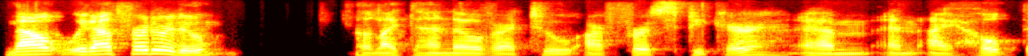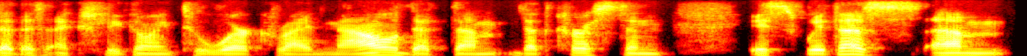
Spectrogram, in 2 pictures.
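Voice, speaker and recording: A man from the Netherlands in his thirties hosts an online event over a video call. His voice is low with a gravelly edge, and the audio is dull and lo-fi. He talks in a friendly, rambling way with many fillers. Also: moderate pace. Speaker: event moderator.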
